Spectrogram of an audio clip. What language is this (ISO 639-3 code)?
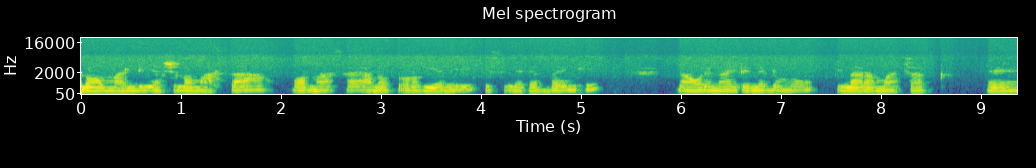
mas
